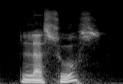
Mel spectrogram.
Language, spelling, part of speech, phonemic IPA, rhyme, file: French, source, noun / verb, /suʁs/, -uʁs, Fr-source.ogg
- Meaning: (noun) 1. source, spring (of water) 2. source, origin (of anything); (verb) inflection of sourcer: first-person singular/third-person singular present indicative/present subjunctive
